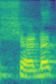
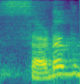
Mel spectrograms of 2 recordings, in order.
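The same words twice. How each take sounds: First: A consonant is made at a shifted place. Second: Every consonant is made at its standard place. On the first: The speaker calls it wrong. "सड़क क्यों बोल रहा है?" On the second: The speaker calls it right. "अरे भाई सड़क बोलो"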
